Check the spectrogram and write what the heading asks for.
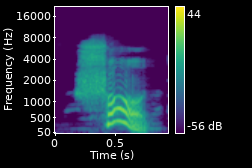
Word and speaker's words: shot: Причем, возможно, для того, чтобы реплика не казалась куцей, это одно слово произносится протяжно, дабы слышались хотя бы два слога «шот». Другие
